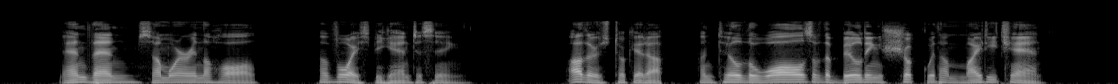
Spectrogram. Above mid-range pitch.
No: low, 100 Hz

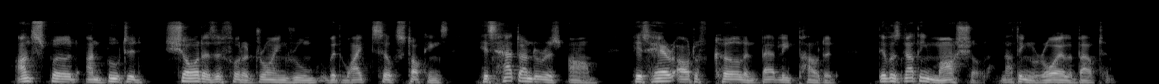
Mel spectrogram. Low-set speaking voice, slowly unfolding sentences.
No: low, 110 Hz; average, 175 wpm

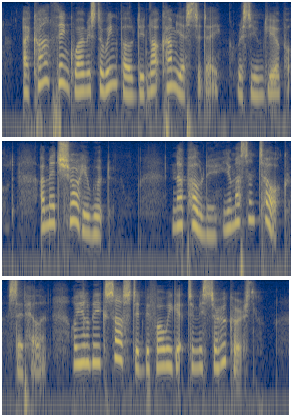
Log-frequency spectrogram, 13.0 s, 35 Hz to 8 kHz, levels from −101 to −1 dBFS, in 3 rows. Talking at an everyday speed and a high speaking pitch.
Yes: average, 155 wpm; very high, 250 Hz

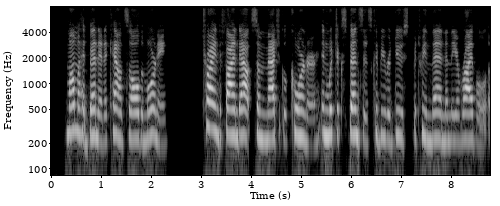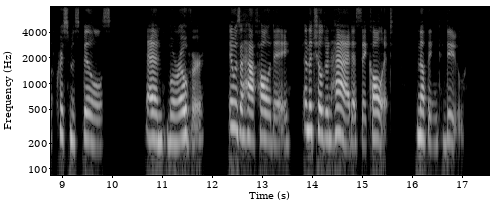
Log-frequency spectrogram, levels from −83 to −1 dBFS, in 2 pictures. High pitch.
Yes: high, 230 Hz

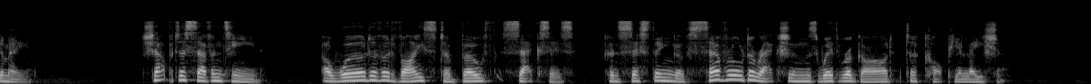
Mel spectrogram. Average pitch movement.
Yes: average, 4.6 semitones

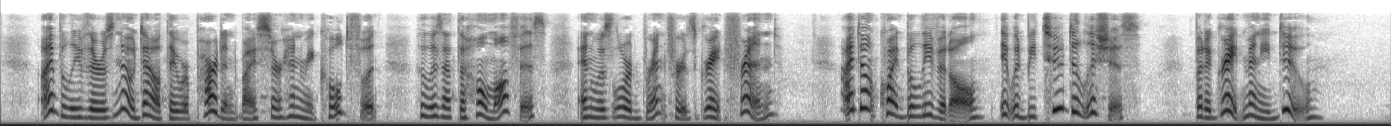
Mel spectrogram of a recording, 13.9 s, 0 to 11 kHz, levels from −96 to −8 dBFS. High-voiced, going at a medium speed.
Yes: very high, 250 Hz; average, 175 wpm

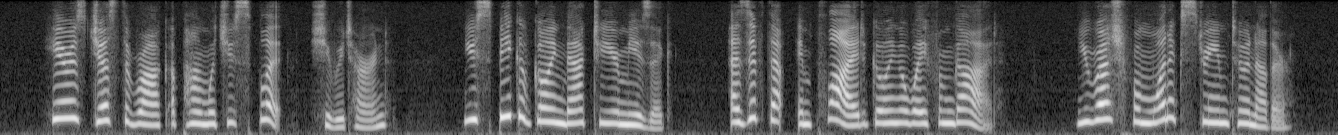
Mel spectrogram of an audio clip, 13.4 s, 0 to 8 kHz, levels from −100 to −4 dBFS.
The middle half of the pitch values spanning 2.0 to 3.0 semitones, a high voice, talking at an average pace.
No: average, 4.4 semitones; very high, 275 Hz; average, 150 wpm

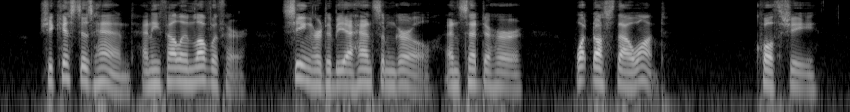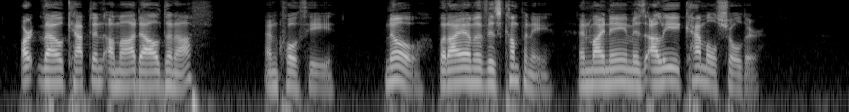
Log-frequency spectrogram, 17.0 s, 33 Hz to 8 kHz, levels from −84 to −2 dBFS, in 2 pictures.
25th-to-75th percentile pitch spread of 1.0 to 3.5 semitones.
Yes: narrow, 2.6 semitones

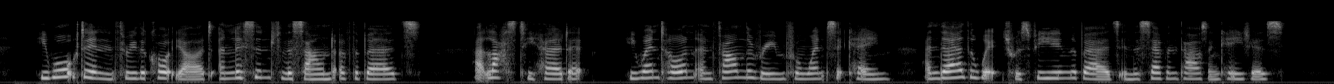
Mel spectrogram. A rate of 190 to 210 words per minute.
Yes: average, 195 wpm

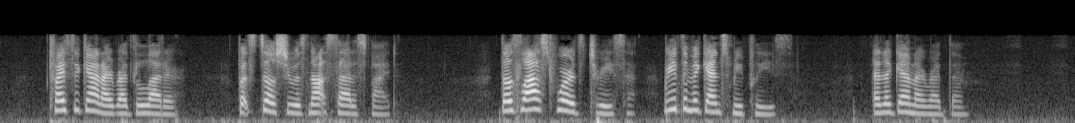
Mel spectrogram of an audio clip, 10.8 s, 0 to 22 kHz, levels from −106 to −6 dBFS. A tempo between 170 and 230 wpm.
No: average, 150 wpm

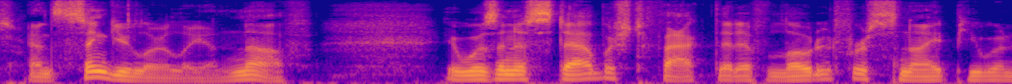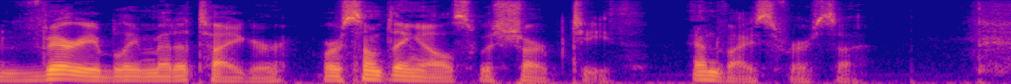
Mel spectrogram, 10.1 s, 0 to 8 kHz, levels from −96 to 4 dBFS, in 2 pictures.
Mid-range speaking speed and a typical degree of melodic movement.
Yes: average, 160 wpm; average, 3.8 semitones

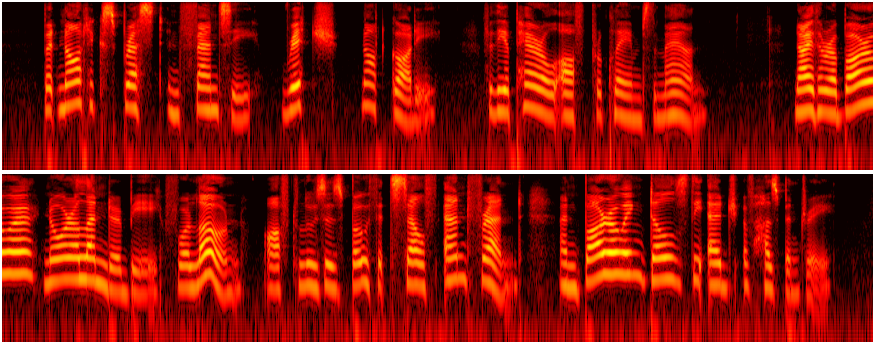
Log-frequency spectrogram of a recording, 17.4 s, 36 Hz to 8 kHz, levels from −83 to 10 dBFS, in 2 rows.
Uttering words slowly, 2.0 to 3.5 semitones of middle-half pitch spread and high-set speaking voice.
No: slow, 125 wpm; average, 4.3 semitones; high, 235 Hz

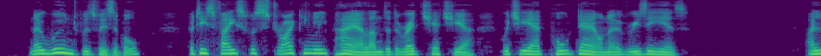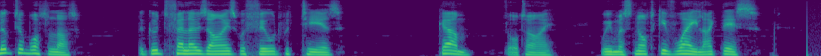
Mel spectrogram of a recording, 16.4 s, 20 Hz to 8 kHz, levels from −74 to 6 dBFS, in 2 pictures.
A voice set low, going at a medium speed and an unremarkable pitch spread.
No: medium, 150 Hz; average, 160 wpm; average, 4.0 semitones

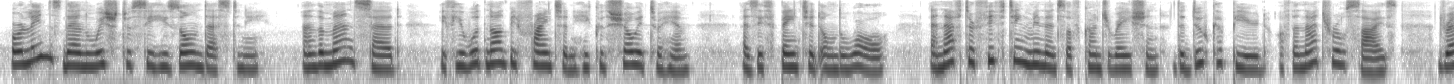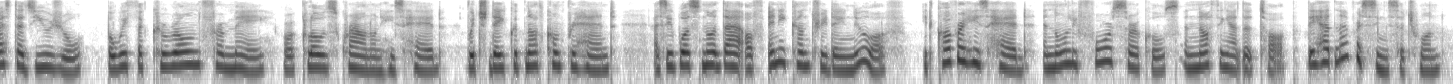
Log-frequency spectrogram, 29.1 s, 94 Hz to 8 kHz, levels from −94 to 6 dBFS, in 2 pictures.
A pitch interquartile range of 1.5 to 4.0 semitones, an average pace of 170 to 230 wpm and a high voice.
Yes: average, 3.5 semitones; average, 190 wpm; high, 235 Hz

